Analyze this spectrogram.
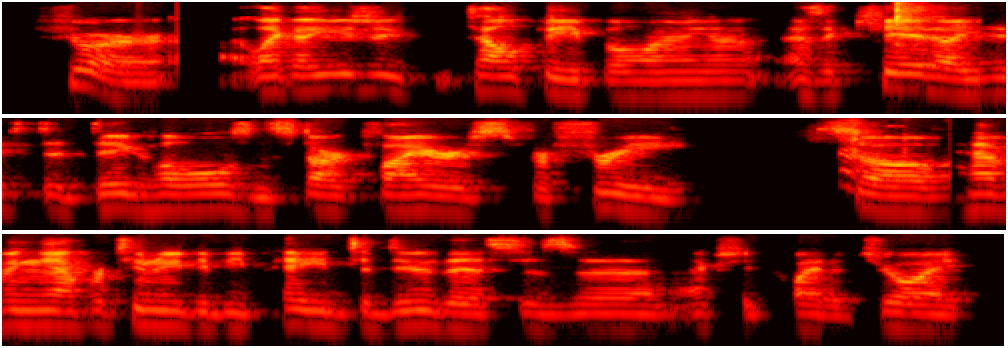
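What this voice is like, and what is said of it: American accent. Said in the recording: “your accent tells us you're a fellow American”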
